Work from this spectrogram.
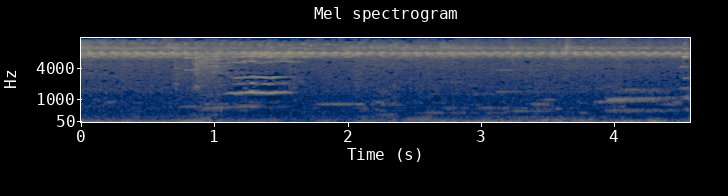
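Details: Hungry street kittens in Banyuwangi, Indonesia, angry at a late lunchtime feeding, give a string of plaintive meows that rise and fall, some short, some drawn out and wavering, over low rumbling background noise and a steady high ringing tone.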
